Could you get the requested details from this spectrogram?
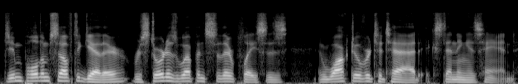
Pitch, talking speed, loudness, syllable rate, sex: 130 Hz, 210 wpm, -19 LUFS, 6.3 syllables/s, male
